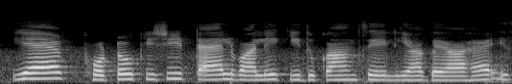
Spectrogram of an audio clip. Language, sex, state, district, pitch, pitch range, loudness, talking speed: Hindi, female, Uttar Pradesh, Shamli, 220 Hz, 210-240 Hz, -15 LUFS, 140 wpm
